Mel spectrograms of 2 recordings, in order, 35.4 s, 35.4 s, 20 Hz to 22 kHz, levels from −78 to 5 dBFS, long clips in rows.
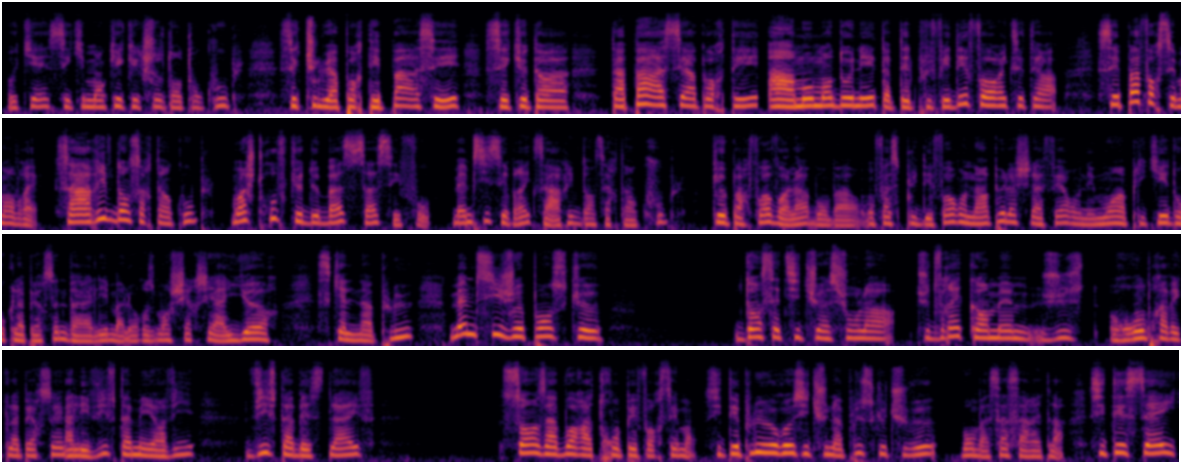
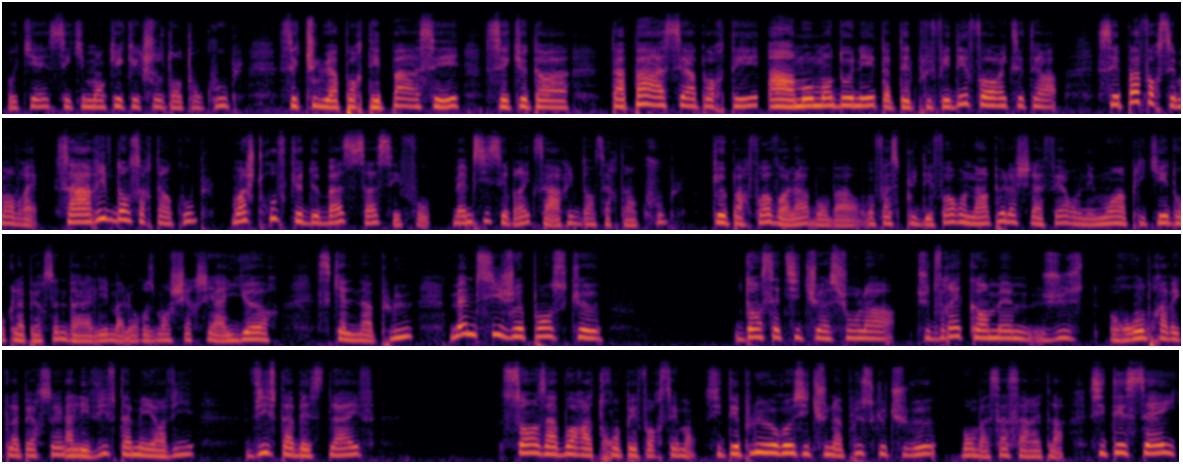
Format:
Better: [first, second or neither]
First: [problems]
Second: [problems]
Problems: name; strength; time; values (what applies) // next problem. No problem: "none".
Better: neither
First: none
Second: none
